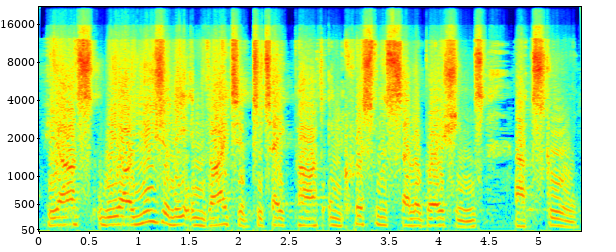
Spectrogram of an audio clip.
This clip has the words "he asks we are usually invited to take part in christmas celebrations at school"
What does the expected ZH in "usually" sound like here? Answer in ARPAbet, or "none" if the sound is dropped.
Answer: ZH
